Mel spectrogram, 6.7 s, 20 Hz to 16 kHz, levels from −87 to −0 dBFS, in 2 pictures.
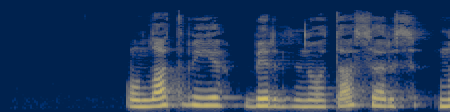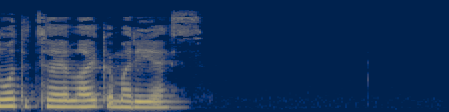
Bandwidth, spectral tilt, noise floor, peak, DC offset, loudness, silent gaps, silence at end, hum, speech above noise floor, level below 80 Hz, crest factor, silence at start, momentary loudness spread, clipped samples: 11 kHz; -5.5 dB/octave; -78 dBFS; -8 dBFS; under 0.1%; -26 LUFS; none; 1.9 s; none; 53 dB; -80 dBFS; 20 dB; 0.95 s; 9 LU; under 0.1%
